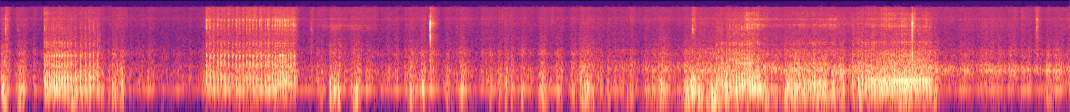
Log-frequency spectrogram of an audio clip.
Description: Pit bull Kai snoring while he sleeps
